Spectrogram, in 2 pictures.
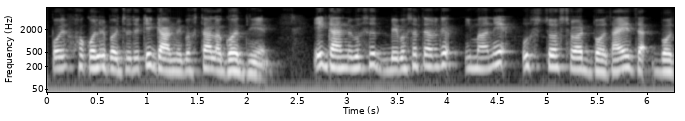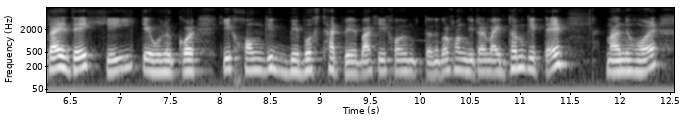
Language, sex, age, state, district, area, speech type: Assamese, male, 18-30, Assam, Majuli, urban, spontaneous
